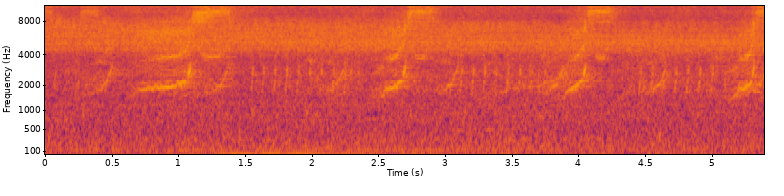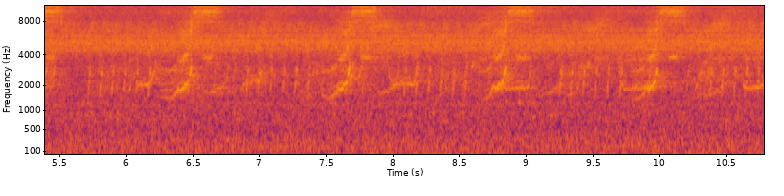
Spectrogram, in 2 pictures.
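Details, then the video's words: Cicadas singing in summer beside a stream in Japan: a steady high hiss runs throughout, with sharp rising buzzy pulses bursting out about every 1.3 seconds, over a soft wash of flowing water. "小川の流れと蝉の声 自然音 ～夏～ Japan Sound of nature Cicada's voice"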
